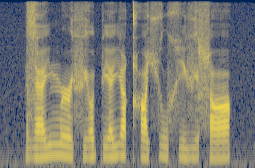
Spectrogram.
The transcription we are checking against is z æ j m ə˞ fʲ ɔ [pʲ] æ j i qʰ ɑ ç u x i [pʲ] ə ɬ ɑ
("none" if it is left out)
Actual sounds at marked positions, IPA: pʲ, vʲ

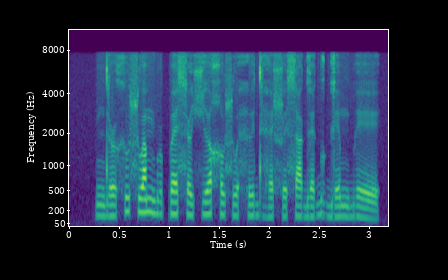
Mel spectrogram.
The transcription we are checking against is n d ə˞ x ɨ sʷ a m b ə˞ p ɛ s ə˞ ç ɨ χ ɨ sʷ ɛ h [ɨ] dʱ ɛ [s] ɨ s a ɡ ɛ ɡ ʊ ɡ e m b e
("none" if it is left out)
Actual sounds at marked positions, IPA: ɨ, ɬ

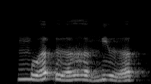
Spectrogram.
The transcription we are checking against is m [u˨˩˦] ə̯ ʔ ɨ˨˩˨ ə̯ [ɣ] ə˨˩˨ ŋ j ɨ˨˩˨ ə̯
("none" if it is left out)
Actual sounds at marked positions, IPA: u˨˩˦, ɣ

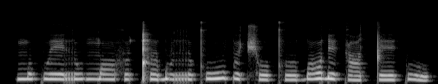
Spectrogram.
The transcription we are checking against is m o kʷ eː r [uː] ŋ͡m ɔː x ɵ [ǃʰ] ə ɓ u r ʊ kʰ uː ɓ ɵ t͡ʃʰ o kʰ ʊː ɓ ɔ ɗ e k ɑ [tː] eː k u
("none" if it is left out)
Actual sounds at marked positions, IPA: uː, ǃʰ, tː

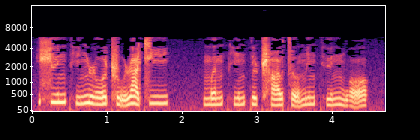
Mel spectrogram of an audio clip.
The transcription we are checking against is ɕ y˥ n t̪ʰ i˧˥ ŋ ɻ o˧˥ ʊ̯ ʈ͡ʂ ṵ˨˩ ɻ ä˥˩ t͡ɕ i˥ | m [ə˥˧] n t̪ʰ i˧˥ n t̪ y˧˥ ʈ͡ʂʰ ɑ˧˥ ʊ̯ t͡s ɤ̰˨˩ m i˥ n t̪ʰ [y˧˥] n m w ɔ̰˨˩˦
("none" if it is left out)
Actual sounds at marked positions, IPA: ə˧˥, y˧˥

